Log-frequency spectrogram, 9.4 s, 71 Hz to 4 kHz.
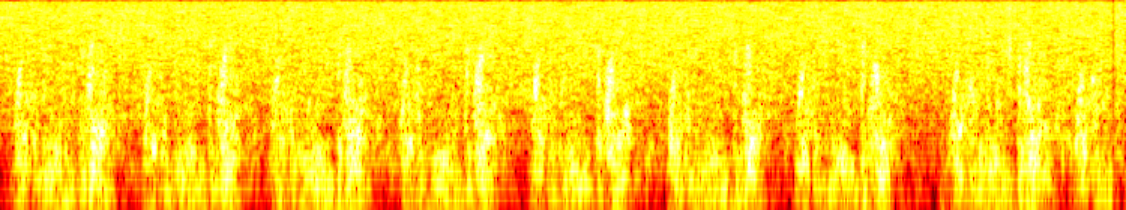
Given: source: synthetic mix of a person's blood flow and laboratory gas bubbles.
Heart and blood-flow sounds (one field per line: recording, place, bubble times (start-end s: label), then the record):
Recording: Doppler ultrasound of blood flow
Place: precordium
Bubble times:
3.10-3.26 s: bubbles
4.44-4.51 s: bubbles
8.84-8.90 s: bubbles
From the record:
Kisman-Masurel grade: 121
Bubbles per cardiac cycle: 1 to 2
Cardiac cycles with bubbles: 10 to 50%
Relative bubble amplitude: barely perceptible (0.100 to 0.250)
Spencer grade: 2 (many but less than half of the cardiac periods contain bubble signals, singularly or in groups)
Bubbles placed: only in the low amplitude regions of the cardiac cycle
